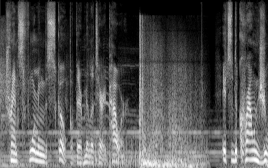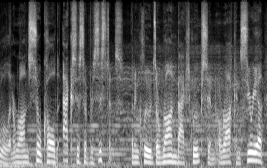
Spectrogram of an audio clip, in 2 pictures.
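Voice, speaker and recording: A man narrating a scripted news explainer as a correspondent. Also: fairly high pitch.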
